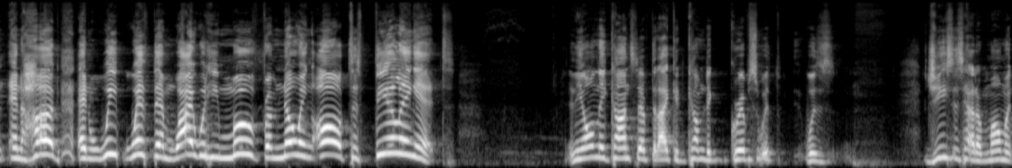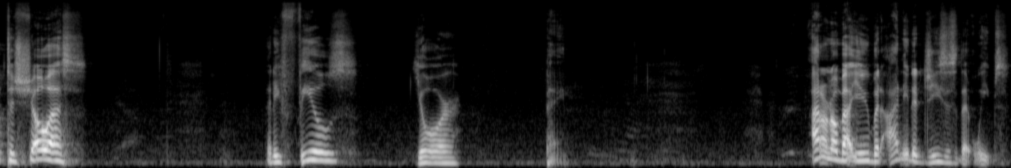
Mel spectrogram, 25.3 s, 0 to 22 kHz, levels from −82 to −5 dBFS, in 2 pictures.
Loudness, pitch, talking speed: -16 LUFS, 195 Hz, 125 wpm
